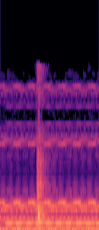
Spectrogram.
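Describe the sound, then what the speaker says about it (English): A telephone ringing indoors in a craft studio, one short electronic trill standing out over a steady background hum. "Oh, there goes the phone."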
